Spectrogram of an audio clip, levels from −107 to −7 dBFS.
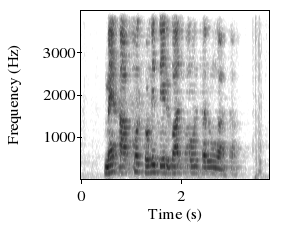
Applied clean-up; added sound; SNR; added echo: neural mask model DeepFilterNet 3.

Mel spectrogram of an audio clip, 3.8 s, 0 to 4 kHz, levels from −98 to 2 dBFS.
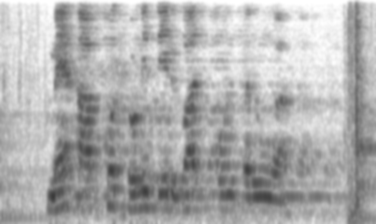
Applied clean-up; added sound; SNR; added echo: none; Thump, thud / Bicycle; 13 dB; reverberation time 1.6 s.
